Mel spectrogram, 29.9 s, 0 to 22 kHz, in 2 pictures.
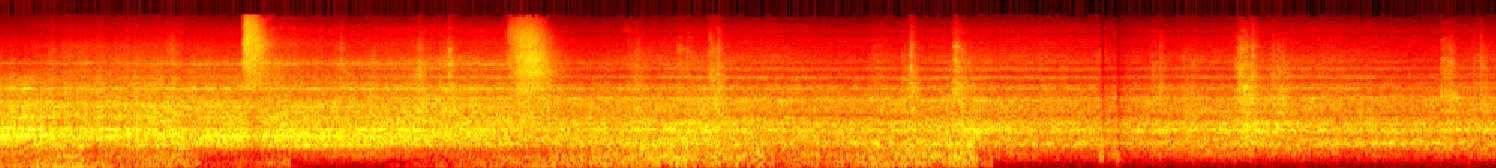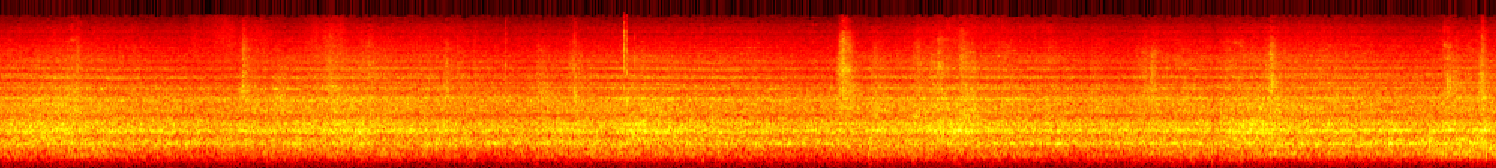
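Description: GBRf Class 66 diesel locomotive passing close by, its low engine rumble dropping away about ten seconds in. It is followed by a long rake of coal hopper wagons rolling past, with steady wheel-on-rail noise, faint ringing tones and scattered sharp clicks from the wheels.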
